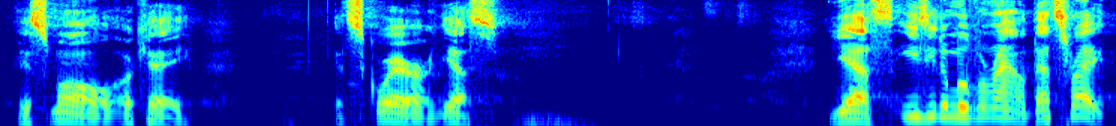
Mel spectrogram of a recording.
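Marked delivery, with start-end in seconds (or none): 5.5-7.4 excited. Real, not acted. Praising audience answer.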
